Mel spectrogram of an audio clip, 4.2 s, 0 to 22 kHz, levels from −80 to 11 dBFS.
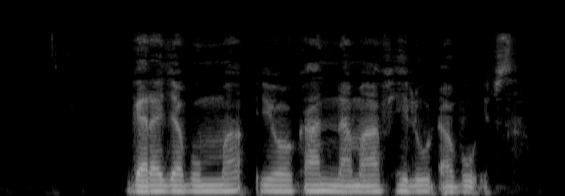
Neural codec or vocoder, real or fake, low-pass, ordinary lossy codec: none; real; 10.8 kHz; AAC, 48 kbps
